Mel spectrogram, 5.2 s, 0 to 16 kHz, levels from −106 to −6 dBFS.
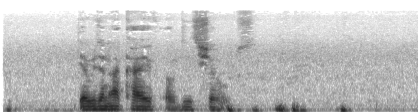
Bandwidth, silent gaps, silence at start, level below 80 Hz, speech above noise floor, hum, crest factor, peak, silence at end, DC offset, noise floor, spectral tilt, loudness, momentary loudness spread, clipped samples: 10.5 kHz; none; 0.05 s; -36 dBFS; 32 dB; none; 20 dB; -8 dBFS; 0.85 s; under 0.1%; -57 dBFS; -7 dB/octave; -27 LUFS; 21 LU; under 0.1%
